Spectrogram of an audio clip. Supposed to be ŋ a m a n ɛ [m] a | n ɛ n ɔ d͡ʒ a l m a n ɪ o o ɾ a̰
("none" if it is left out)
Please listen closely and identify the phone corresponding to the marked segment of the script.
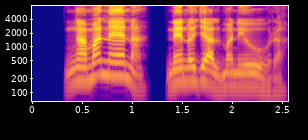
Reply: n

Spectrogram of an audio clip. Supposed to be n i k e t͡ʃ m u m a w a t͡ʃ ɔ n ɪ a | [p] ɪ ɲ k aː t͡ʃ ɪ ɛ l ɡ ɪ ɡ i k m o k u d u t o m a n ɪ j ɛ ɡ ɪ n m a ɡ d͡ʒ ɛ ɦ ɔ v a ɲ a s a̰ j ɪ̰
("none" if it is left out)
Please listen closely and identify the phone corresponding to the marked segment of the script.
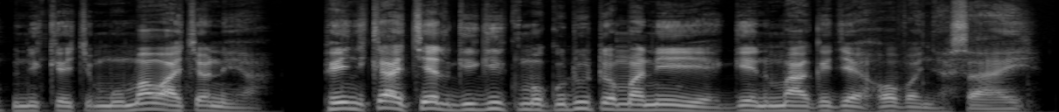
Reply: p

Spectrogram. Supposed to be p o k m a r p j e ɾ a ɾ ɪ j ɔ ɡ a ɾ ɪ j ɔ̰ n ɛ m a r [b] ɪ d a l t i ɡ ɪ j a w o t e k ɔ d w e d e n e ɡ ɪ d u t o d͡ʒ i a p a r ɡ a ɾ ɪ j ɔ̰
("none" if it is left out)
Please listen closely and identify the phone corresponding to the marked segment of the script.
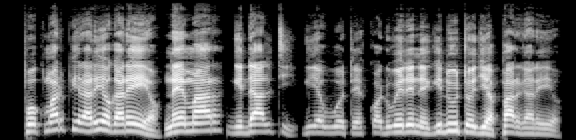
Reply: ɡ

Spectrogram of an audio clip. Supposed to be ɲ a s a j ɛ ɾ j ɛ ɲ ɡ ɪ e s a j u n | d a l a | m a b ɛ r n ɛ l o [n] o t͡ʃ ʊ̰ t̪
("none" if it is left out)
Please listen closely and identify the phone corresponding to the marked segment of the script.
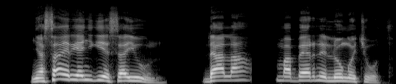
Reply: ŋ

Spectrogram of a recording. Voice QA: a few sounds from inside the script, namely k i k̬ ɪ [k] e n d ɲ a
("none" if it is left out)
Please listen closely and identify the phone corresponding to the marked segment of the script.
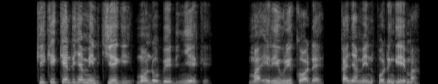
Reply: k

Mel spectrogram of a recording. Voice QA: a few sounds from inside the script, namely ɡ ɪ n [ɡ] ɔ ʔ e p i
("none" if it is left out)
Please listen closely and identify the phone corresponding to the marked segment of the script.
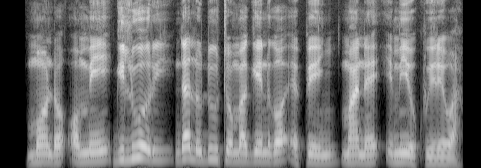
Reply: ɡ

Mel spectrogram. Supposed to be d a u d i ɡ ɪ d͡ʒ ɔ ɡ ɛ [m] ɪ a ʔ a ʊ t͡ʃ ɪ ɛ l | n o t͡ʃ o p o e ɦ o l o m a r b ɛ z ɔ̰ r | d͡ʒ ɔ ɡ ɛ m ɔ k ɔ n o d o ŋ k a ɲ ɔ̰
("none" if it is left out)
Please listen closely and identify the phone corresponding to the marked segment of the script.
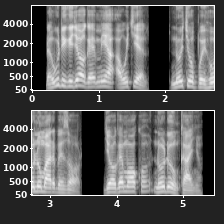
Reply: m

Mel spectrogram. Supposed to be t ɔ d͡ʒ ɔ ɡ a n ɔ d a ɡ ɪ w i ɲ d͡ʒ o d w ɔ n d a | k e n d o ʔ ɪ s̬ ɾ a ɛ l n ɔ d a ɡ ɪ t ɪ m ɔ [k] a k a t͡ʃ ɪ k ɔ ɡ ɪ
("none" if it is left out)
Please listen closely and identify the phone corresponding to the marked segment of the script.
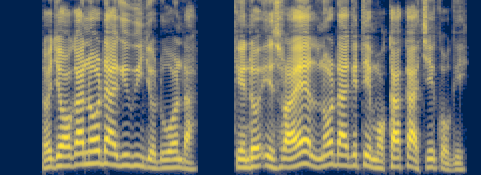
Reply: k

